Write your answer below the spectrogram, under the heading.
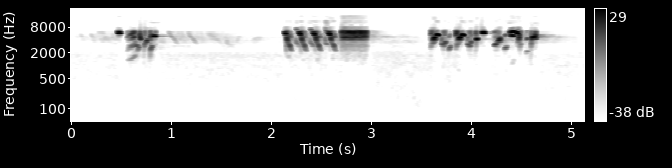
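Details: Song of a mutation European goldfinch in three bursts separated by pauses: liquid, tinkling twitters, a dense buzzy note held for about half a second in the middle burst, and a final fast jangle of high chirps.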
